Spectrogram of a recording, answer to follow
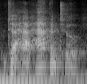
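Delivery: ordinary delivery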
